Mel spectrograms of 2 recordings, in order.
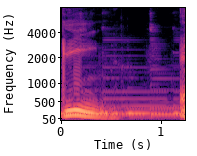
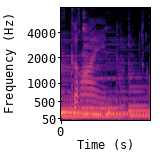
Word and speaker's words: Gein: Now, I have been mispronouncing his name, so I must come clean immediately. His name is Ed Gein. Edward Theodore Gein, although it's spelt G-E-I-N. – We thought it was Gein. – I did. – But it's Gein.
